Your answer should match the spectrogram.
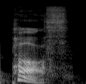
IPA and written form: pɑːθ (path)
